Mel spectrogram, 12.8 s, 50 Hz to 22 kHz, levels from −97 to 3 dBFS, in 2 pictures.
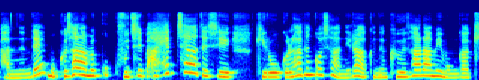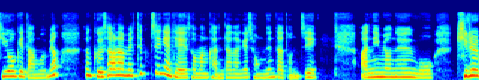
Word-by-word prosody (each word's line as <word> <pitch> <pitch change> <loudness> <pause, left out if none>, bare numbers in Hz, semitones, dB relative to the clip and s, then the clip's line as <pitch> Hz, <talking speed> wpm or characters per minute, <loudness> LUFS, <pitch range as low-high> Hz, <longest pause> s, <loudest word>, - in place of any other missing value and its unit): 봤는데 180 - -3
뭐 260 -3 +2
그 250 - -1
사람을 290 -3 +4
꼭 320 +2 -11
굳이 230 +1 -1
막 250 +1 -5
해체하듯이 300 - +1 0.3
기록을 215 0 +2
하는 315 +2 +3
것이 310 -1 -3
아니라 215 +2 -3
그냥 210 -1 -7
그 225 -1 0
사람이 275 +1 +2
뭔가 195 -1 -5
기억에 245 0 +3
남으면 215 - -3 0.3
그냥 300 -3 +4
그 230 -5 +5
사람의 300 0 +4
특징에 380 -2 0
대해서만 190 -2 -2
간단하게 190 0 -7
적는다든지. 195 +2 -5 0.6
아니면은 210 0 +3
뭐 185 0 -7 0.3
길을 280 +2 +9
235 Hz, 330 characters per minute, -24 LUFS, 200-285 Hz, 0.6 s, 길을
